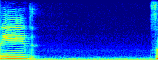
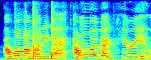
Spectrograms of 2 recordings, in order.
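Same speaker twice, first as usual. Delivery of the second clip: louder, insistent demand; angry demand; 2 semitones higher, 7 dB louder than usual. Real, not acted. Cheated fan wants a refund from Telltale, angry demand. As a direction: demand it forcefully, no room for argument.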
